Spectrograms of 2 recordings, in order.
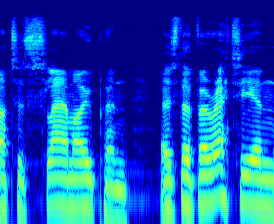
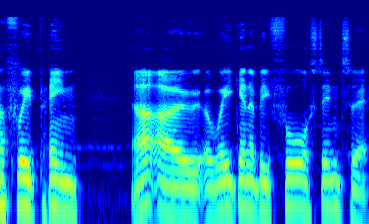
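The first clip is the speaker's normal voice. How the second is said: ordinary delivery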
